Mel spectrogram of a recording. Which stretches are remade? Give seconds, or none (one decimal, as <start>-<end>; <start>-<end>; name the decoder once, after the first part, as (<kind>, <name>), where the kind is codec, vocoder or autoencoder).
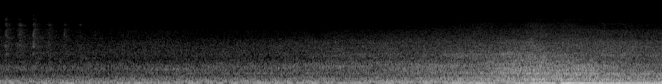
3.0-4.0 (codec, DAC); 4.6-6.0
